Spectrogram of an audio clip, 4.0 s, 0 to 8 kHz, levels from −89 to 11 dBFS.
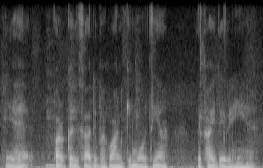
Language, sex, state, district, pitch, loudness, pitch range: Hindi, male, Uttar Pradesh, Lalitpur, 95 Hz, -20 LUFS, 90-100 Hz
